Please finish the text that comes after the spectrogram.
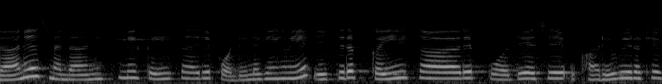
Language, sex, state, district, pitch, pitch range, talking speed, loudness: Hindi, female, Bihar, Jamui, 275 Hz, 240-295 Hz, 200 wpm, -35 LUFS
